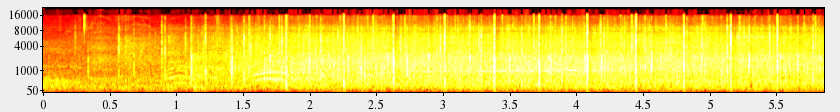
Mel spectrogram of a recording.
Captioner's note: audience applauding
